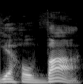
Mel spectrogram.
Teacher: more importantly where is the emphasis of the of the word the emphasis of the word is in the final syllable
